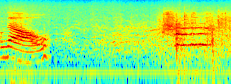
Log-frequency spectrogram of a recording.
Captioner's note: group chattering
